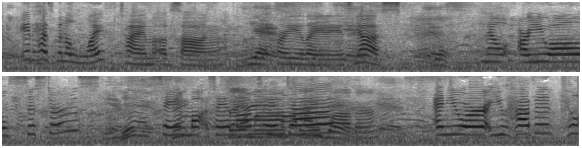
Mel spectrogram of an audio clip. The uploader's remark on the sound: Live from the Red Carpet at the 2018 Americana Honors & Awards Show.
